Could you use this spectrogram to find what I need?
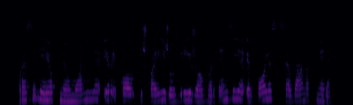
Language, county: Lithuanian, Klaipėda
